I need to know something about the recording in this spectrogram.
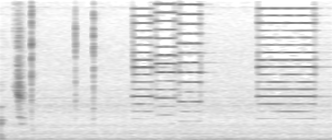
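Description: Drone's brushless motors sounding their ESC startup beeps: short electronic tones in steps of pitch, starting about a second in, as the ESCs restart after being disconnected from the configuration software. A few soft clicks come just before.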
